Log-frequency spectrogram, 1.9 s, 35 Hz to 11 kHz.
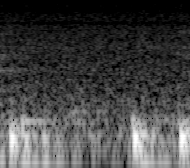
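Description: Low paired thumps, about 50 beats a minute, with faint hum in the background; heartbeat.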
